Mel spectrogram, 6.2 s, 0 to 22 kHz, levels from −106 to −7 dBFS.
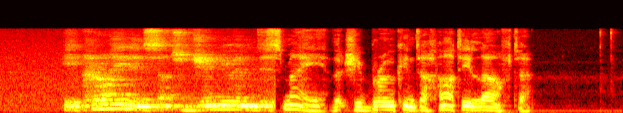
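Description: From the start to 2.76 s, just before "that she", the sound is roomy and hollow with thin bass but no real drop in level, and room noise sits roughly 30 dB below it, likely from a switch to a distant microphone. A spectrogram shows a raised noise floor and smeared, reverberant energy that stops abruptly at the cut.

Short concealed packet loss follows at 3.70, 3.76, 3.92 and 4.36 s, after "that she". Each patch lasts about 20 ms and was filled by extending the preceding sound, which comes out as a brief smear or wobble. On the waveform each gap looks like a short, oddly uniform stretch, and the spectrogram shows a blurred sliver below the 8 kHz ceiling.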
